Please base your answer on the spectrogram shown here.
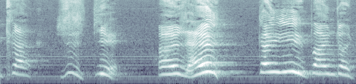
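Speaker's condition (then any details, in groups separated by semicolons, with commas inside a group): Cerebral palsy; severe, walked only at age 8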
